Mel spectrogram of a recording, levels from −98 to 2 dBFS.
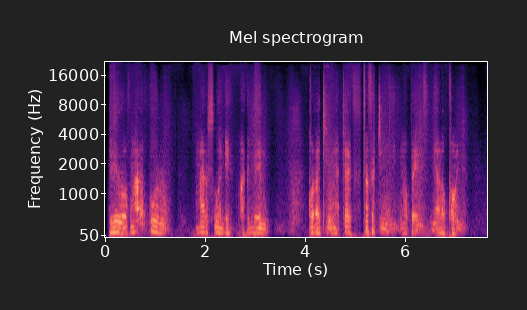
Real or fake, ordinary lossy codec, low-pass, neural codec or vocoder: fake; none; none; codec, 44.1 kHz, 0.9 kbps, DAC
